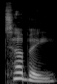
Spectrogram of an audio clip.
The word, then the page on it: tubby: ‘tʌbı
